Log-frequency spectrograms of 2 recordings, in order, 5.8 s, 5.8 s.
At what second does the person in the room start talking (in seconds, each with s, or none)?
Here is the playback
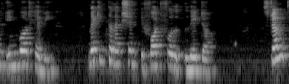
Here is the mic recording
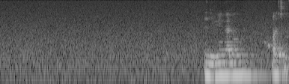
4.1 s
